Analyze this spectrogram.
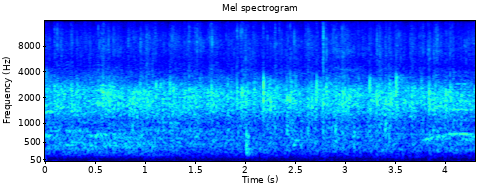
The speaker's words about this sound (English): I want you to jump to your feet with me right now. Clap your hands and shout, there's about to be an exodus.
